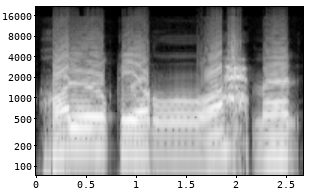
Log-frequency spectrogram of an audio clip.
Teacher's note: ra di sini ra tafkhim, ra-nya harus dibaca dengan tebal. Ra tafkhim, ra tebal.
